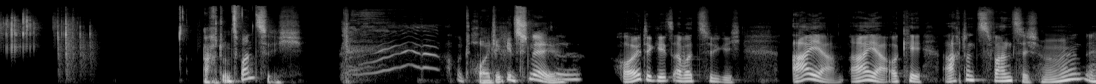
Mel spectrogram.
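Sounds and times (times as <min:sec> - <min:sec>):
dice clattering across a hard surface: 0:00.0 - 0:01.1
speech: 0:02.0 - 0:03.1, 0:04.6 - 0:10.9
laughter: 0:03.4 - 0:05.7.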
